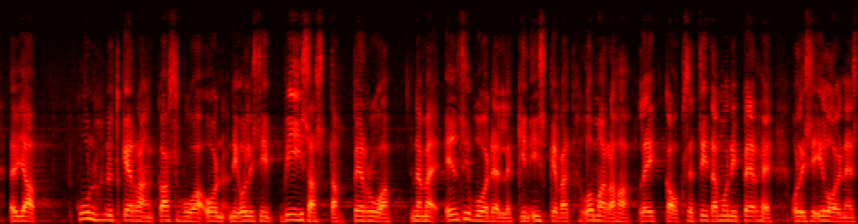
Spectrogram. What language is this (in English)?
Finnish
